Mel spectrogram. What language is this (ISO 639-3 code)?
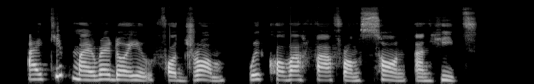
pcm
